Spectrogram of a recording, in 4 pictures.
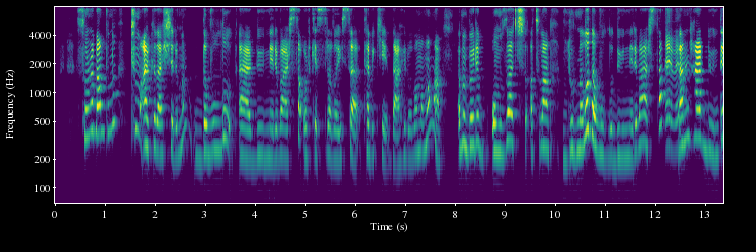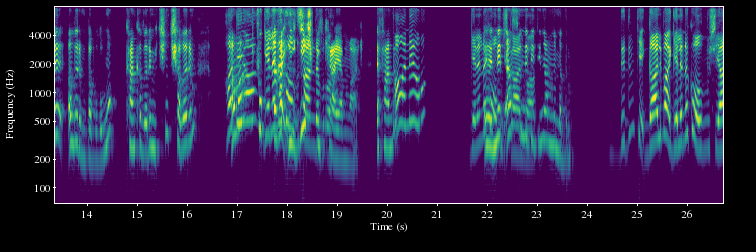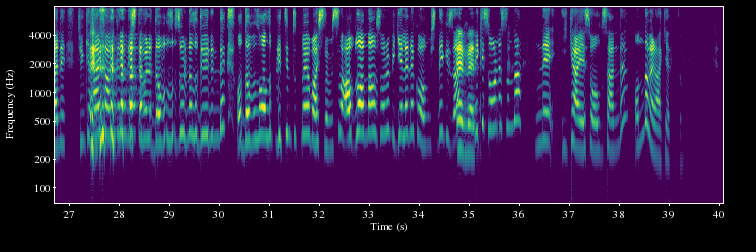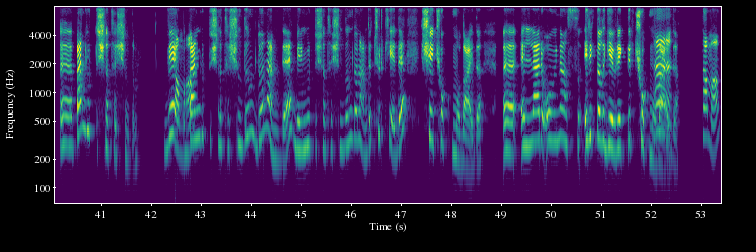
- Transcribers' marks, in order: other background noise; laugh; tapping; singing: "eller oynasın"
- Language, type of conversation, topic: Turkish, podcast, Düğünlerde çalınan şarkılar seni nasıl etkiledi?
